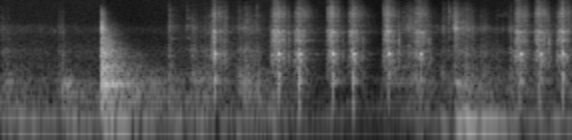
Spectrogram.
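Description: Airsoft gun firing single shots in quick succession, about three a second: a string of sharp snaps from about two seconds in, a short pause, then three more near the end. About a second in there is one louder sharp crack with a falling ring after it.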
